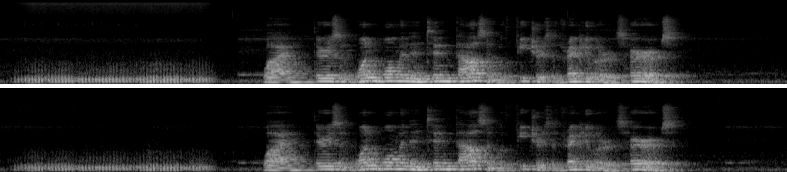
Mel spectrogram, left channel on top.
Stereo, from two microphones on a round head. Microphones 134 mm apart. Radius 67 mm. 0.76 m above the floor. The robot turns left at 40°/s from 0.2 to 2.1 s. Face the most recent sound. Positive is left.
turn(degrees=15)  # may be behind; listen again after turning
